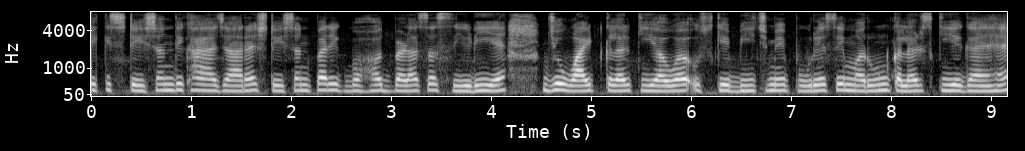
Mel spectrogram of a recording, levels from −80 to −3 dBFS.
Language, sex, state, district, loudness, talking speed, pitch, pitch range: Hindi, female, Maharashtra, Gondia, -18 LUFS, 190 wpm, 200 Hz, 195-210 Hz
